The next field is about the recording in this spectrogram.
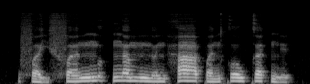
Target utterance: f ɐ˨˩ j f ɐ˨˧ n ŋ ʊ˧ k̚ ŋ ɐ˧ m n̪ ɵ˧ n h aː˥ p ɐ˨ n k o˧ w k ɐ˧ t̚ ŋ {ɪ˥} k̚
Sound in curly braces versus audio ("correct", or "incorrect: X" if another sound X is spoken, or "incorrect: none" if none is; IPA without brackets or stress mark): incorrect: ɪ˨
